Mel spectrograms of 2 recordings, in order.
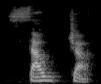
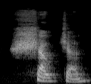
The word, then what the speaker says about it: Saucha: It's actually, if to say it correctly, it's shaucha. It's shaucha. I always say saucha because that's how I was originally taught. And then I learned later it's shaucha. So it's shaucha.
